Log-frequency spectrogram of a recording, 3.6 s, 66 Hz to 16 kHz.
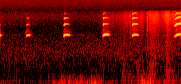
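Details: Bonelli's eagle at a nest in Els Ports Natural Park, Catalonia, late afternoon of 2 July 2023, as the male brings a snake for the chick and a female arrives. Clear whistled, downward-arching calls repeat about every 0.6 to 0.8 seconds over a low rumble.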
